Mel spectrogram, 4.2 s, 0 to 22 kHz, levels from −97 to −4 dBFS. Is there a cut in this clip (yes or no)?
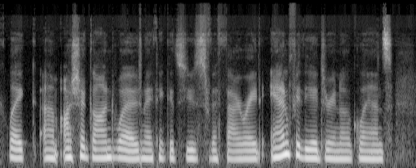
yes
